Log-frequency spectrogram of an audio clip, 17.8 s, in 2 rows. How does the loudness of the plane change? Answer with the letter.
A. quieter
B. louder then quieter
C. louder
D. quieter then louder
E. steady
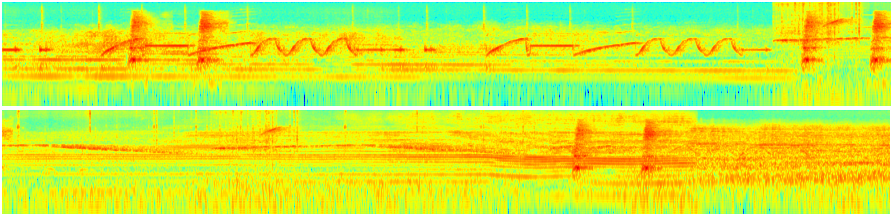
D.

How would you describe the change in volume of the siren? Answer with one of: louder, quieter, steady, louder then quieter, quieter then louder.
quieter.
